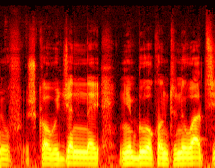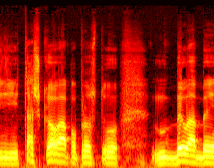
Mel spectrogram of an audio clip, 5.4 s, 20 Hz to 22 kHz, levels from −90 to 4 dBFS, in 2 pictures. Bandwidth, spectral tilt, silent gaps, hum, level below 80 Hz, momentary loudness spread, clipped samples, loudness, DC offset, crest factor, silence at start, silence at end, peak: 13.5 kHz; -6.5 dB/octave; none; none; -42 dBFS; 10 LU; under 0.1%; -14 LUFS; under 0.1%; 14 dB; 0 s; 0 s; 0 dBFS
